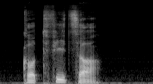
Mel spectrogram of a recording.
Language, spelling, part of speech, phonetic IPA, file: Polish, kotwica, noun, [kɔtˈfʲit͡sa], Pl-kotwica.ogg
